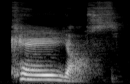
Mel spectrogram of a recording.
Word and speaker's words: chaos: So if they see that these circled letters are to be pronounced with a K, I believe most of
